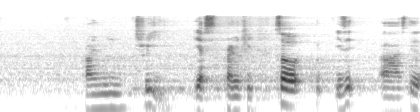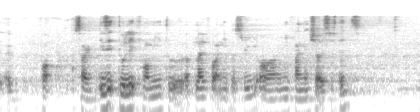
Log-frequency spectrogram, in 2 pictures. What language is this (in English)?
English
